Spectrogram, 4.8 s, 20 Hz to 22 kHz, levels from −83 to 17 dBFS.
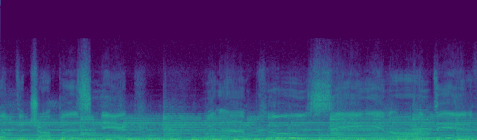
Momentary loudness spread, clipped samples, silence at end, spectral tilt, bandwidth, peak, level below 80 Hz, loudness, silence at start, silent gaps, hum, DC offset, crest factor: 1 LU; under 0.1%; 0 s; -4.5 dB/octave; 13.5 kHz; -4 dBFS; -30 dBFS; -18 LUFS; 0 s; none; none; 0.2%; 14 dB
